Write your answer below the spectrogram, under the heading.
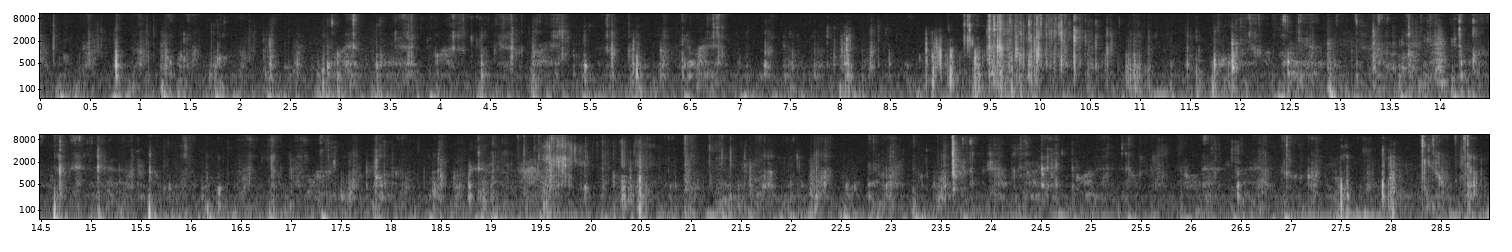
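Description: Biting into and chewing a flaky chocolate croissant (brownie chocolat pastry), its crisp layers crunching and crackling in irregular bites, with the loudest crunches about a third of the way in and again about two-thirds through.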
